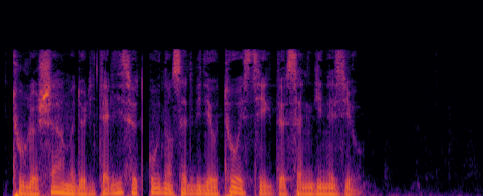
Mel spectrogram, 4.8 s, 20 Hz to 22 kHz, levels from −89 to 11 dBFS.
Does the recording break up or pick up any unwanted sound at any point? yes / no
yes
